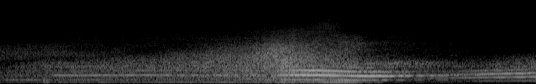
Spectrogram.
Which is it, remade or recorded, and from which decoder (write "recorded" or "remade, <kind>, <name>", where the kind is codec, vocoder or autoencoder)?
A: recorded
